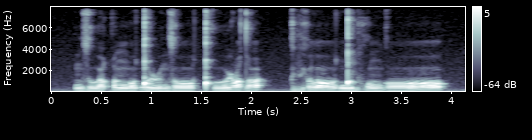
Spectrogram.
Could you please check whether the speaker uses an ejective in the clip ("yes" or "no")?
no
